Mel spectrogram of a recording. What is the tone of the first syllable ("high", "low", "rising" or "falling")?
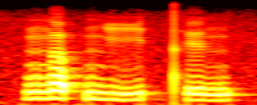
high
